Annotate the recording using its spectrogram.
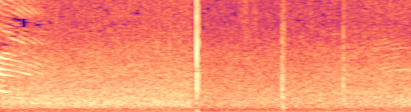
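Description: A football is kicked hard with a dull thud.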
